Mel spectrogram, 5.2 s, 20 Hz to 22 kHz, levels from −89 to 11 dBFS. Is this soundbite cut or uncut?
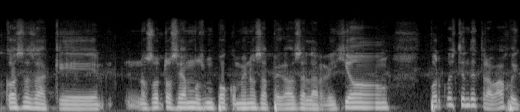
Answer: uncut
